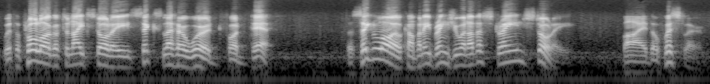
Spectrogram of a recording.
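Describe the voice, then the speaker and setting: Male vintage radio pitchman, polished, animated, highish voice, dull dry recording. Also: moderate pace, no echo, soft background music. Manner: polished, emphatic sales delivery. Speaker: radio announcer and sponsor pitchman. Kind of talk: 1940s radio commercial announcing.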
